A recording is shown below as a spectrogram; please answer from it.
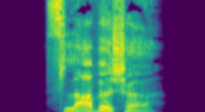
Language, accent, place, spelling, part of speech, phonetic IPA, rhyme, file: German, Germany, Berlin, slawischer, adjective, [ˈslaːvɪʃɐ], -aːvɪʃɐ, De-slawischer.ogg
- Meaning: 1. comparative degree of slawisch 2. inflection of slawisch: strong/mixed nominative masculine singular 3. inflection of slawisch: strong genitive/dative feminine singular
